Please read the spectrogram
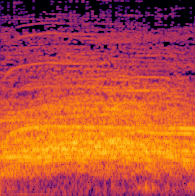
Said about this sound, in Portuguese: Gente, antes de começar, eu queria pedir para você que é adolescente dar o grito mais alto que você pode aí.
